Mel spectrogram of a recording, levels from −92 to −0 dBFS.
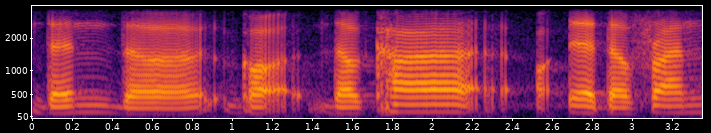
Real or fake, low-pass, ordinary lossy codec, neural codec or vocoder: real; 3.6 kHz; none; none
